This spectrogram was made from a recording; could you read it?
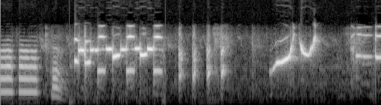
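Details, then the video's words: Masteran of a Nias hill myna: stacked nasal notes, a quick run of bright whistled chips, short scratchy notes, then a loud looping rising whistle and a final clear note. "materan suara burung jalak nias"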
